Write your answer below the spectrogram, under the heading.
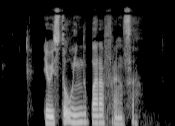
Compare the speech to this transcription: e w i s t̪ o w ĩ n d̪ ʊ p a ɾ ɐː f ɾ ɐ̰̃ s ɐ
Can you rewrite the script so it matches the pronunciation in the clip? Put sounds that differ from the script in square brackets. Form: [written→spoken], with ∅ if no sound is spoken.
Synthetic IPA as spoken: e w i s t̪ o w ĩ n d̪ ʊ p a ɾ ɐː f ɾ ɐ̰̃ s ɐ

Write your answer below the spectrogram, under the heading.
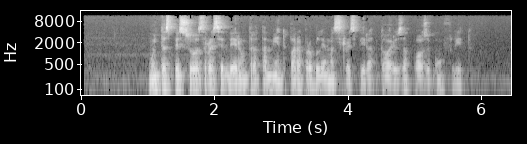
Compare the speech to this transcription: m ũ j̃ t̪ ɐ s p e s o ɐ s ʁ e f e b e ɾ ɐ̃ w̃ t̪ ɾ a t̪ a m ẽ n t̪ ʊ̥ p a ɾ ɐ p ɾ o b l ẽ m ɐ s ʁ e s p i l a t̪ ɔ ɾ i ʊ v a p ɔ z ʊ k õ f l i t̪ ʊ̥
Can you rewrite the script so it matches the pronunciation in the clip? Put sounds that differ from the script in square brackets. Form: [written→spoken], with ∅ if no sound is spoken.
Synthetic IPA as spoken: m ũ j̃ t̪ ɐ s p e s o ɐ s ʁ e [f→s] e b e ɾ ɐ̃ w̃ t̪ ɾ a t̪ a m ẽ n t̪ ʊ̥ p a ɾ ɐ p ɾ o b l ẽ m ɐ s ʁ e s p i [l→ɾ] a t̪ ɔ ɾ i ʊ [v→z] a p ɔ z ʊ k õ f l i t̪ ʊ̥

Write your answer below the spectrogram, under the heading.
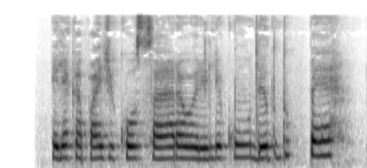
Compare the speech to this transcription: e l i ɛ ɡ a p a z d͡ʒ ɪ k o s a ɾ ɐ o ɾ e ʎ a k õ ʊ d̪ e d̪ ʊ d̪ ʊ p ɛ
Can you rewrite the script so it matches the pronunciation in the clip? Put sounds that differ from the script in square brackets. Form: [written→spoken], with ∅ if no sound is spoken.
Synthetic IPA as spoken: e l [i→ɪ] ɛ [ɡ→k] a p a z d͡ʒ ɪ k o s a ɾ ɐ o ɾ e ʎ [a→ɐ] k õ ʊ d̪ e d̪ ʊ d̪ ʊ p ɛ

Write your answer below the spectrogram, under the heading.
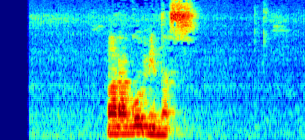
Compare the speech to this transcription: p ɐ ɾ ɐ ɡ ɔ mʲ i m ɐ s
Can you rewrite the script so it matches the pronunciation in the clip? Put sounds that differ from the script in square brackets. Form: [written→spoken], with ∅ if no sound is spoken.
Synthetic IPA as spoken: p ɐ ɾ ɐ ɡ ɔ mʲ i [m→n] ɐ s

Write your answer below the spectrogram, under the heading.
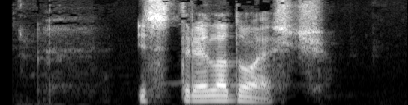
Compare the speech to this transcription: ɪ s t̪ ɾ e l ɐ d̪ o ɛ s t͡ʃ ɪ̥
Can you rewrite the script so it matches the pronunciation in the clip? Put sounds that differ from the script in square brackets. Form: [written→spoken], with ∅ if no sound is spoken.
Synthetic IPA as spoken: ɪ s t̪ ɾ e l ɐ d̪ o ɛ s t͡ʃ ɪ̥

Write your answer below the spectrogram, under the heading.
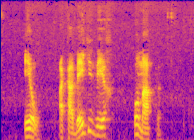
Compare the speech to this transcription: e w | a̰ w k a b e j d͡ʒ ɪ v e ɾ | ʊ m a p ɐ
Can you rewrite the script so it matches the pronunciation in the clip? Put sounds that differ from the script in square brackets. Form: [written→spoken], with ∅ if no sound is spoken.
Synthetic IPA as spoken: e w | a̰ [w→∅] k a b e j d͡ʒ ɪ v e ɾ | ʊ m a p ɐ

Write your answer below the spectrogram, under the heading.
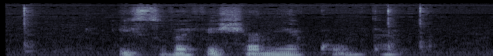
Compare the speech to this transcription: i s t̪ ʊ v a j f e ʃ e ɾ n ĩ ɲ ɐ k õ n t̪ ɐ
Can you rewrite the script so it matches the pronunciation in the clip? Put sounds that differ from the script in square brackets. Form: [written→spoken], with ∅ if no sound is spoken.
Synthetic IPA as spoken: i s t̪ ʊ v a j f e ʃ [e→a] ɾ [n→m] ĩ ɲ ɐ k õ n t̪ ɐ

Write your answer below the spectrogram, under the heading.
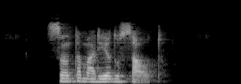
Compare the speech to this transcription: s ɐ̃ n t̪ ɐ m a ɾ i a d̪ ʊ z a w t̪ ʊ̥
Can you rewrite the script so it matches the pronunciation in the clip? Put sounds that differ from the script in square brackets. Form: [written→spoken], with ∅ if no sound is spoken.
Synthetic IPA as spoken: s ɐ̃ n t̪ ɐ m a ɾ i [a→ɐ] d̪ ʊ [z→s] a w t̪ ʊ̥

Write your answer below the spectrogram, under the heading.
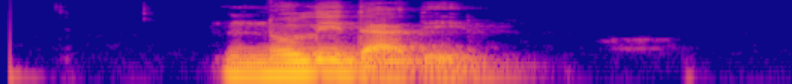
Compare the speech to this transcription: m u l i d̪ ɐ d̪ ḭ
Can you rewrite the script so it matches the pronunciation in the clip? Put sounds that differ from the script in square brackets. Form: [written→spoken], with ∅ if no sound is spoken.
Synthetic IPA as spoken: [m→n] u l i d̪ [ɐ→a] d̪ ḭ

